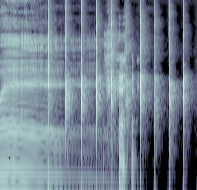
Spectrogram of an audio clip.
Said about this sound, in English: That's a lot of people clapping, just me. But other people, I'm sure they're clapping inside their heads at this point.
